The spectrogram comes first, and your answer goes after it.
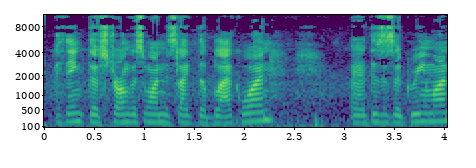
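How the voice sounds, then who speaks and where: At a moderate pace, a woman talks in a dry sound with no echo and light background noise. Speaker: footballer giving a workout tutorial. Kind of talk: tutorial. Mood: relaxed, upbeat. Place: forest. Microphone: phone near.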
